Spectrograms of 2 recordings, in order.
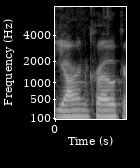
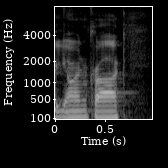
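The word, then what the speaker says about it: Jarnkrok: J-A-R-N. – You've already lost Marshawn. You've already lost him. – K-R-O-K. – Skittles. – And it's pronounced Yarncroke or Yarncroc.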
